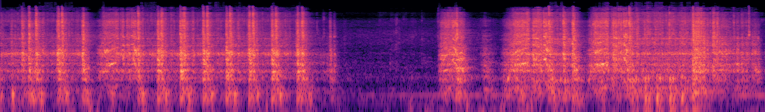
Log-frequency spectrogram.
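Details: Big Bear that is hard to start: rough, uneven cranking and running with hard metallic tocks, a brief dead stop, then a restart. Metallic tocking noise, hard starting.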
